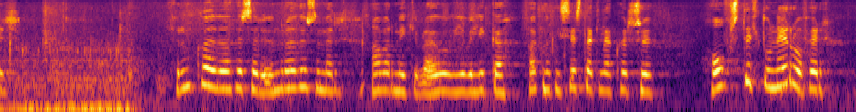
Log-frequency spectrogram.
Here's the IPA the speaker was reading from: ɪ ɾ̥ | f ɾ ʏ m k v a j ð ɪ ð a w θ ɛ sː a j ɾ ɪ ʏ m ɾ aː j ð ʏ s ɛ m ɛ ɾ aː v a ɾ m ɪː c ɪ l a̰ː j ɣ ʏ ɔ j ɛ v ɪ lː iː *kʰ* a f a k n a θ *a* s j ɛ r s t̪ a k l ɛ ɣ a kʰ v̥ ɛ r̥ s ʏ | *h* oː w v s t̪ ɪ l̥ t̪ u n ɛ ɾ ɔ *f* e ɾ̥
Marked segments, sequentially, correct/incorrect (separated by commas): incorrect, incorrect, correct, correct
